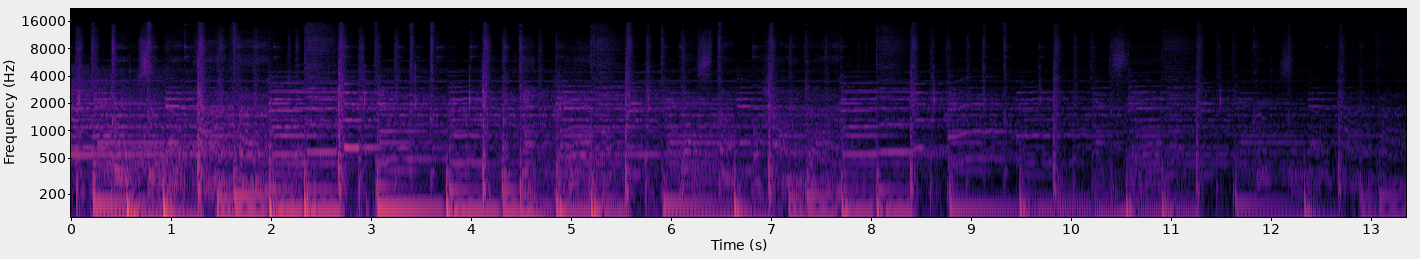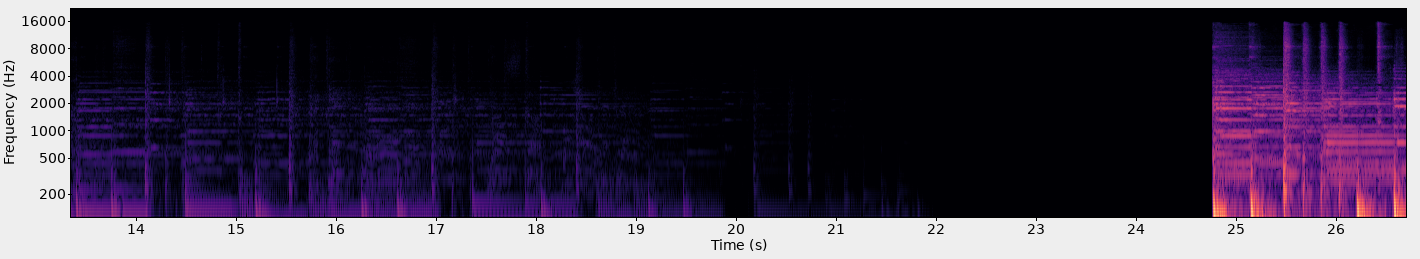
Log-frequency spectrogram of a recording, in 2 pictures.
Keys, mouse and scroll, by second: 0.0-1.2 middle drag, 1.7 middle click, 2.1-3.0 scroll up 4, 3.0 middle click, 3.6 Tab, 4.1 drag, 4.3 scroll down 2, 4.8-6.2 middle drag, 6.6 middle drag, 7.6 ctrl+z, 8.2 ctrl+z, 9.2-9.9 scroll up 1, 9.9 Tab, 9.9-10.2 scroll up 2, 11.6 ctrl+a, 12.9 Tab, 13.7 click, 14.8 click, 14.8 3, 16.0 ctrl+b, 21.4 Tab, 21.6 click, 22.0-22.5 scroll down 2, 22.5 KP_1, 23.3 shift+middle drag, 25.1 click, 25.2 Tab, 25.7 Tab.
